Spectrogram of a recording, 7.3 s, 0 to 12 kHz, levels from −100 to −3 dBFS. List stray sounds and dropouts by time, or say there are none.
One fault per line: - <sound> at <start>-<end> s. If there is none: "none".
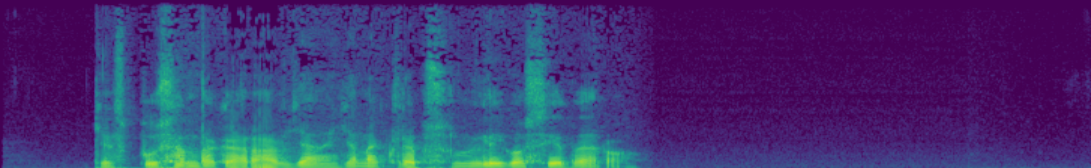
none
